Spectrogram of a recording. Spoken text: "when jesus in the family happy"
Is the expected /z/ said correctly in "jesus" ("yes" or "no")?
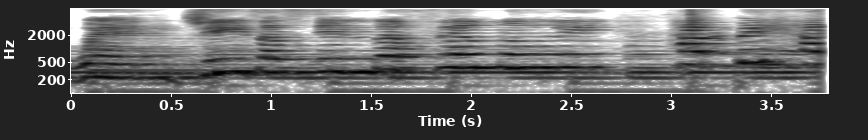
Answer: yes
